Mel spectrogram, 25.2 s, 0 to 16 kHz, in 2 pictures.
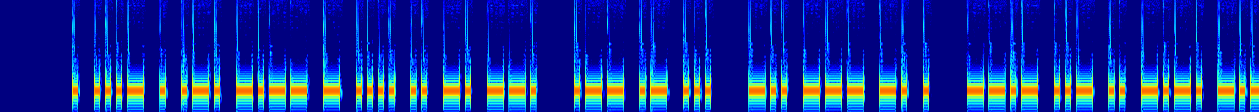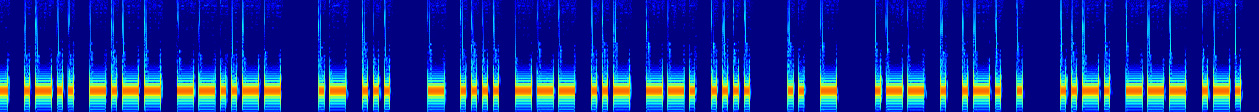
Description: Morse code, heard as a keyed tone, about 22 wpm, 700 Hz. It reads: EVERYTHING WAS DONE QUICKLY, AS THOUGH IT WERE FOR
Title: Sentences from Top 1000 Words - Review Part 2 - 22wpm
